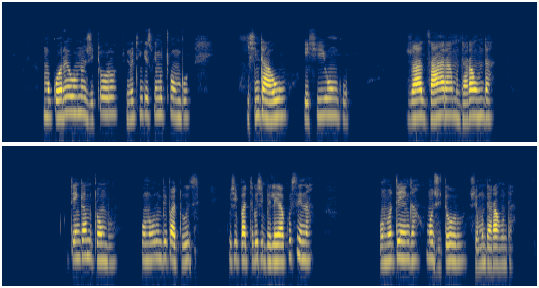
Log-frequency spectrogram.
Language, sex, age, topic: Ndau, female, 25-35, health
